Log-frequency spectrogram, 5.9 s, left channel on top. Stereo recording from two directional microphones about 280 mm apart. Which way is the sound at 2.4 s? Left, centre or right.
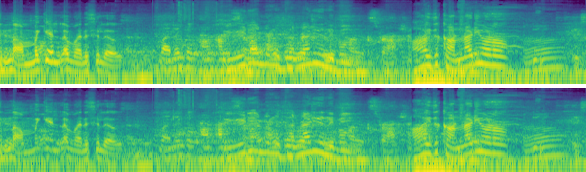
Centre.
